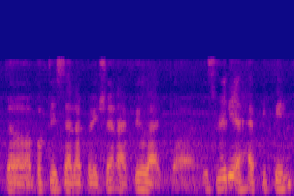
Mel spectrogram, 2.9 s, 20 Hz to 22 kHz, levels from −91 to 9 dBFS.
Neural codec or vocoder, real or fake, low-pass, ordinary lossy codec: codec, 16 kHz, 6 kbps, DAC; fake; 7.2 kHz; none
